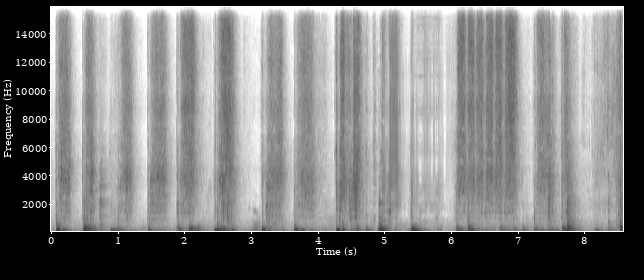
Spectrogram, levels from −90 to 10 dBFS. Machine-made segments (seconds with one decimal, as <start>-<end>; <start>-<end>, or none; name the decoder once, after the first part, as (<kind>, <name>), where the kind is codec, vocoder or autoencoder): 5.0-6.0 (vocoder, BigVGAN v2)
